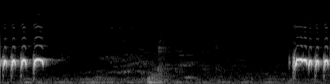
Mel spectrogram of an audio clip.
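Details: The tail of one bubbly coo phrase and the start of the next come from a local zebra dove, a lure bird used to make other doves call. Both are bursts of rapid, even, rolling notes, separated by near silence.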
